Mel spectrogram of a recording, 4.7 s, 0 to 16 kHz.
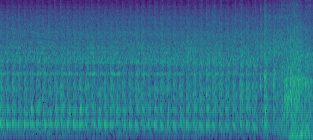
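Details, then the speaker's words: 500 hp Ford Excursion 7.3 Powerstroke diesel with hybrid injectors, dual fuel pumps, bigger turbo: first start after rebuild, even, smooth clatter at idle, healthy. "Hey! Listen at it. Purring like a kitten. Well, Sounds good."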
